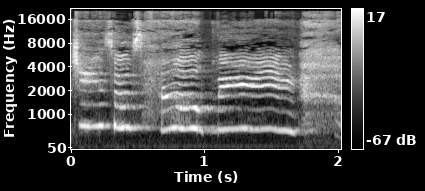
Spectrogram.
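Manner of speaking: high-pitched, shrill screaming with drawn-out "me". Retelling calling out to Jesus during a birth: imitating a scream. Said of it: "screaming, like".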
